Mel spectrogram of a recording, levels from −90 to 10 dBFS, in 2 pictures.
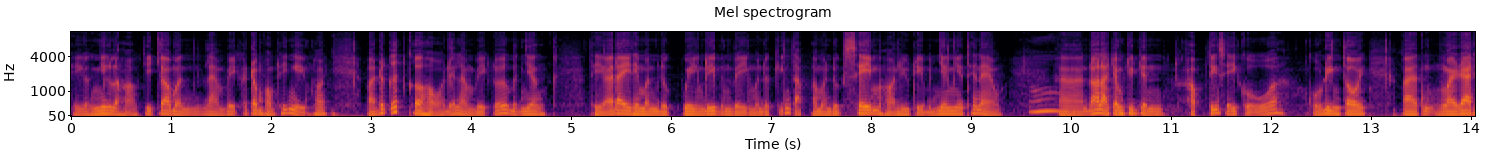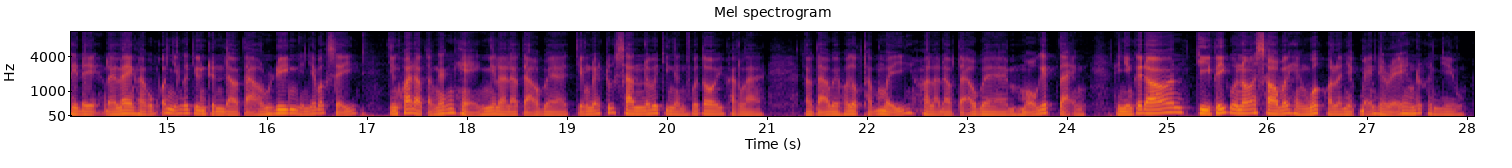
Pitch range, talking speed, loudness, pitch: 105-130 Hz, 315 wpm, -25 LUFS, 115 Hz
